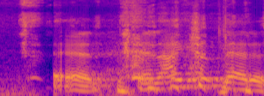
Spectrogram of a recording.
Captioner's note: laughter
